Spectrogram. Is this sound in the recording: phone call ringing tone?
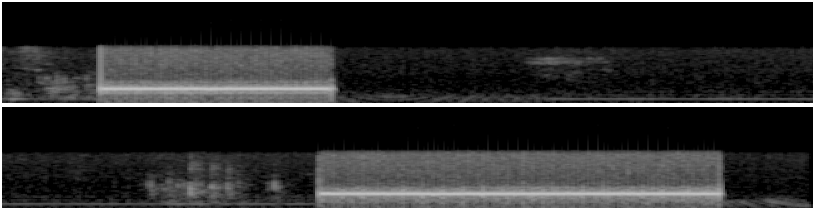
yes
